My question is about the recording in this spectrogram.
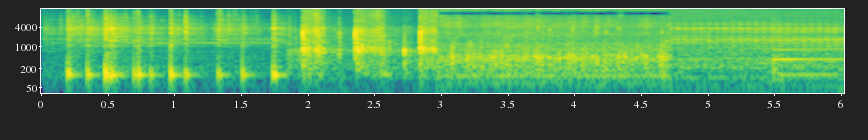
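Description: Automatic rotating roll pan at work: knocking about four times a second, then a steady hiss. Music starts near the end.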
